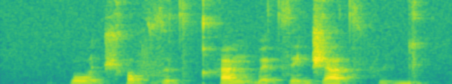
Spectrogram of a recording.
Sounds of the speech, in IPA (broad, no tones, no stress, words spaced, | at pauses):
k͡pot͡ʃʰʌf zɯt͡sqʰeŋɓɛ t͡sed͡ʒat͡sfiɡ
